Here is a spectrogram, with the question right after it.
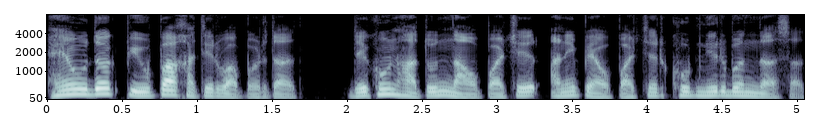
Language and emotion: Goan Konkani, neutral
